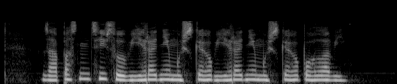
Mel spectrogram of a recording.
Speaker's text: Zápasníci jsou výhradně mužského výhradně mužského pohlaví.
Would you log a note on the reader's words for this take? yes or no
no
